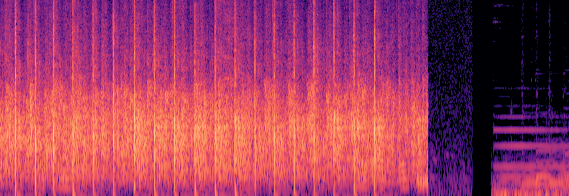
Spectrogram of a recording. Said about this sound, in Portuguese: Então, eu só pediria ao final uma salva de palmas para o nosso Leonardo Coutinho. Muito obrigado.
